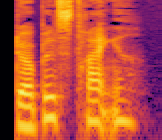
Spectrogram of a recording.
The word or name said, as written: dobbeltstrenget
